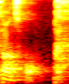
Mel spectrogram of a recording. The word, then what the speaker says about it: Huntsville: different than I was I tend to say Huntsville because that's the way we spell it but that is not the way we say it no it's Huntsville okay you're right it's spelled Huntsville uh I guess if you live there long enough the tea becomes kind of semi silent okay and that v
